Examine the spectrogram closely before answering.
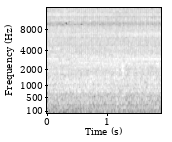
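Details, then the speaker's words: Tata Safari diesel (new version) with complaint of loud noise from the alternator area after start; steady even idle with no whine, chirp or rattle: normal idle, noise traced to the alternator. "देख friend हमने गाड़ी चालू किया है देखिए हमारा गाड़ी एकदम साइलेंट है कोई आवाज नहीं है"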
